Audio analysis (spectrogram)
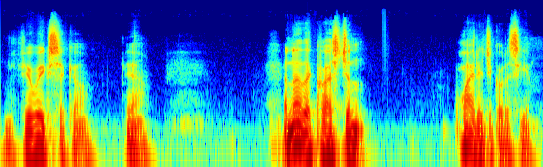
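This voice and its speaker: An American actor playing a brooding, wry police detective in an old radio crime drama, with slow, deliberate delivery. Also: male voice, low-pitched, sing-song, warm tone, dry recording. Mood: grave, pressing. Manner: slow, deliberate, hard-boiled noir delivery. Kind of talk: 1940s-50s radio crime drama acting.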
